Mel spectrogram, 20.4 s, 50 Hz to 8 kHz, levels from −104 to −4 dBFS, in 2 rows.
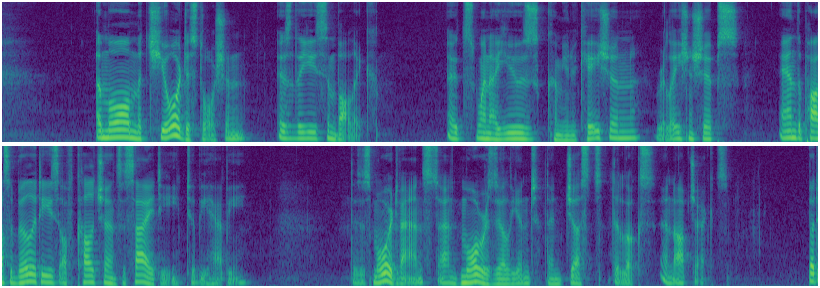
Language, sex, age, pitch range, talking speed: English, male, 40-59, 110-145 Hz, 110 wpm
